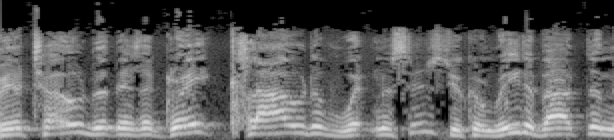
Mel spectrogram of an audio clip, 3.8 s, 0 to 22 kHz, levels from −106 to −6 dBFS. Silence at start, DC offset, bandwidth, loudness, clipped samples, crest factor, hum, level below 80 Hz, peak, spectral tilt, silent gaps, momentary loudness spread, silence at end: 0 s; under 0.1%; 16 kHz; -26 LUFS; under 0.1%; 14 dB; none; -70 dBFS; -12 dBFS; -3.5 dB/octave; none; 4 LU; 0 s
